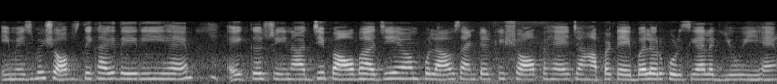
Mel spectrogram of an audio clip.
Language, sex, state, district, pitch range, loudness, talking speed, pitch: Hindi, female, Chhattisgarh, Raigarh, 230-260 Hz, -17 LUFS, 175 wpm, 245 Hz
